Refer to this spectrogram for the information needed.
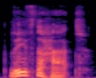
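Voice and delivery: clearly spoken through a cloth; distinct through cloth. Acted. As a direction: enunciate each word behind a cloth. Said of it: "speaking distinctly through the cloth".

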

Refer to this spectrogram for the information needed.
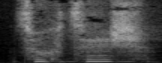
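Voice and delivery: soft, hesitant question; small, apprehensive voice; timid, embarrassed. A narrator's reading. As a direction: ask it shyly and fearfully. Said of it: "zeptala jsem se rozpačitě a bojácně".

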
